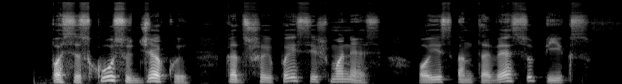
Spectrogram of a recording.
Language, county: Lithuanian, Šiauliai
